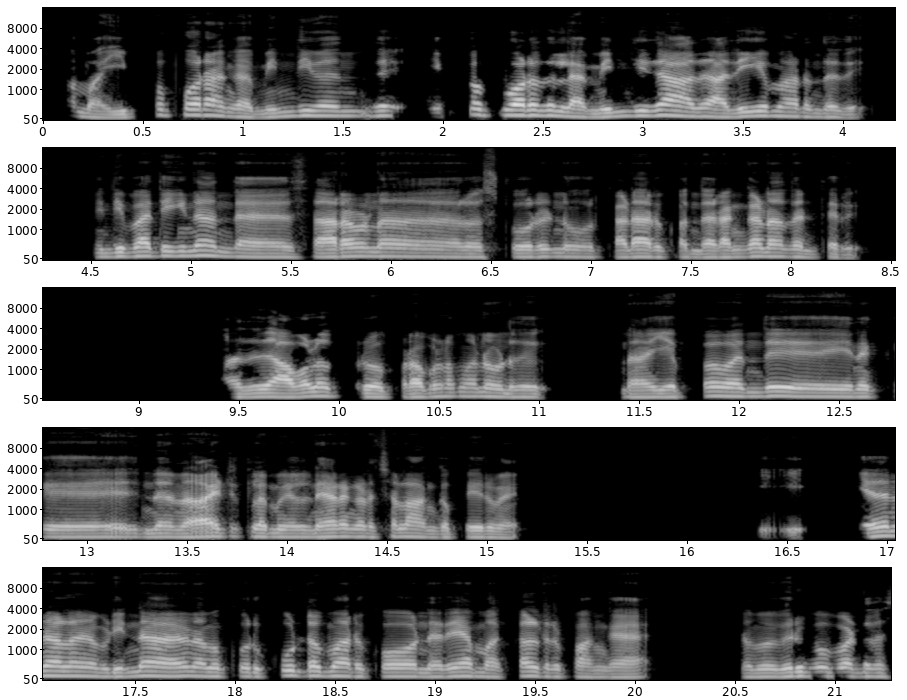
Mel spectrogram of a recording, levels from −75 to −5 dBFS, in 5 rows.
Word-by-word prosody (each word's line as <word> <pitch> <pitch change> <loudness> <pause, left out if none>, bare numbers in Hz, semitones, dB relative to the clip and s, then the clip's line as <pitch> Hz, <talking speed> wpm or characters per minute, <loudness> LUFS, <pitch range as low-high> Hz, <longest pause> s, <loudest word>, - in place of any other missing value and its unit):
ஆமா, 120 -7 -4
இப்ப 175 - -10
போறாங்க. 170 -8 +2
மிந்தி 140 +7 -2
வந்து, 150 0 -3 0.3
இப்ப 190 +7 -4
போறது 170 -1 +5
இல்லை. 130 -4 +3
மிந்தி 145 +6 0
தான் 165 -3 +6
அது 135 -1 +1
அதிகமா 145 +4 0
இருந்தது. 115 -4 -4 0.5
முந்தி 125 +3 -1
பாத்தீங்கன்னா, 150 +2 +2
அந்த 135 -2 -1 0.3
சரவணா 135 +3 +3 0.5
ஸ்டோர்ன்னு 120 0 -3
ஒரு 110 - -8
கடை 115 +2 +3
இருக்கும். 105 -1 -6
அந்த 105 0 0
ரங்கநாதன் 120 -3 0
தெரு. 95 -1 -6 1.1
அது 110 +1 -1 0.2
அவ்வளவு 135 +4 +1
பிர 115 - +1
பிரபலமான 130 +4 -1
ஒண்ணு. 115 -1 -1 0.5
நான் 110 +1 +1
எப்ப 145 +6 -2
வந்து, 135 +2 +1 0.4
எனக்கு 120 0 -3 0.5
இந்த 115 +1 -2
ஞாயிற்றுக்கிழமைகள் 120 -2 +2
நேரம் 125 +1 +3
கிடைச்சாலும், 120 +1 0
அங்க 105 -1 -4
போயிருவேன். 105 -3 -2 1.2
எ - - -12
எ - - -8 0.3
எதனால 150 +2 +4
அப்படின்னா, 135 +3 +1 0.2
நமக்கு 135 -1 -2
ஒரு 125 - -3
கூட்டமா 150 -2 0
இருக்கும். 130 +1 0
நெறையா 135 +3 +2
மக்கள் 140 +5 -1
இருப்பாங்க. 115 -2 -4 0.6
நம்ம 120 +1 -2
விருப்பப்பட்டதை 140 -2 -1
130 Hz, 145 wpm, -23 LUFS, 115-145 Hz, 1.2 s, தான்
